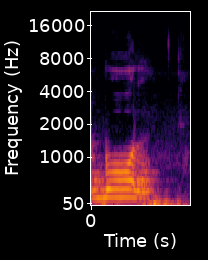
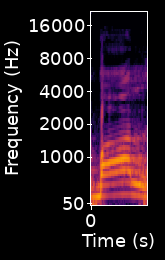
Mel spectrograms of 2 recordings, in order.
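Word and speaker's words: ball: Toll, एक बात का ध्यान रखिए, इसे काल, बाल, वाल, टाल नहीं कहते हैं, इनकी साउंड है कोल, बोल, टोल, वॉल, इस प्रकार से रहेगी।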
